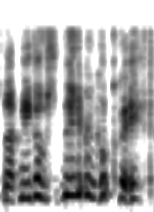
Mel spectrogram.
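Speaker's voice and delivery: talking around a toothbrush; while brushing teeth. Real, not acted. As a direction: mouth full of foam. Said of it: "I'm in the middle of brushing my teeth".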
